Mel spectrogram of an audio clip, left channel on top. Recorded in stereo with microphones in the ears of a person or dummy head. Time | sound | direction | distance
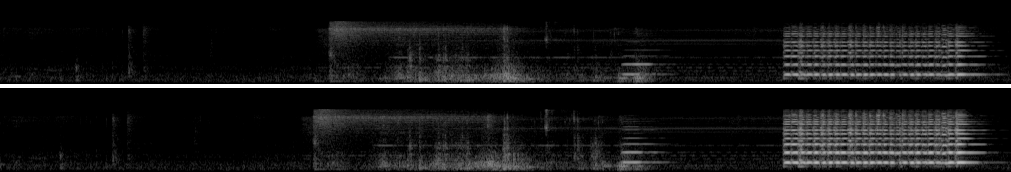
4.1 | keys jangling | 10° left (ahead or behind) | 1.3 m
6.2 | a car horn | 75° right (ahead or behind) | 8.5 m
7.8 | a violin | 40° right (ahead or behind) | 0.7 m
